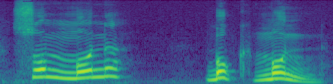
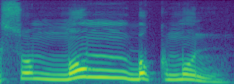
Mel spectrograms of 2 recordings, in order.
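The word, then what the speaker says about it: صُمٌّ بُكْمٌ: So the rule is we simply join the tanween to the small meme which is appearing on top of the small ba. So instead of reciting summun bukmun, we are now going to be reciting summum bukmun.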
